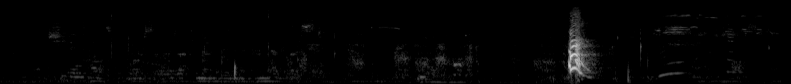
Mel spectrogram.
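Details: Ibizan Hound puppy playing wildly gives one loud, sharp bark after a quiet stretch filled with soft murmured speech and light rustling.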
